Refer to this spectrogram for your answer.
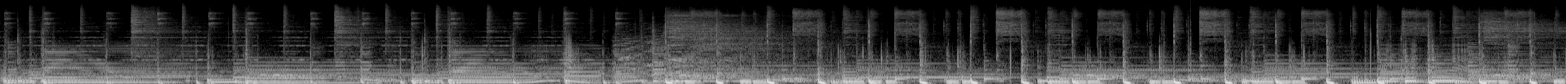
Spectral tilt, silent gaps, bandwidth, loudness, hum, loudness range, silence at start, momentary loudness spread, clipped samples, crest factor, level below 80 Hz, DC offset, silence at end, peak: -7 dB/octave; none; 15 kHz; -19 LUFS; none; 4 LU; 0 s; 8 LU; under 0.1%; 14 dB; -22 dBFS; under 0.1%; 0 s; -4 dBFS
